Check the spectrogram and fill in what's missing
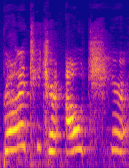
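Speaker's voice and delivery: put-on high little-kid complaint; put-on high child voice; imitating hurt student. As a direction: mimic a small pupil reporting a hurt. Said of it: "if they got hurt, they'd be like".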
